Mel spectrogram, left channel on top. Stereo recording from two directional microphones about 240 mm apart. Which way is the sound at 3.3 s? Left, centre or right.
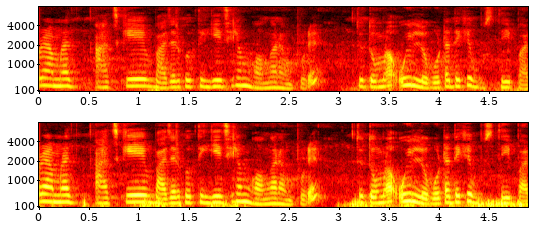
Centre.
